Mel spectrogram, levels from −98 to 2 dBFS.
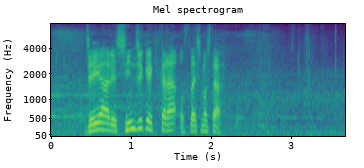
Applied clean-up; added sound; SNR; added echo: none; Walk, footsteps / Bell; 18 dB; none.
